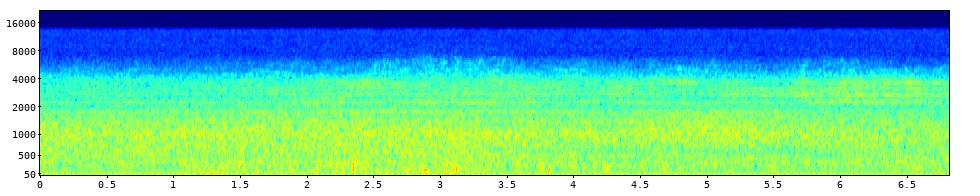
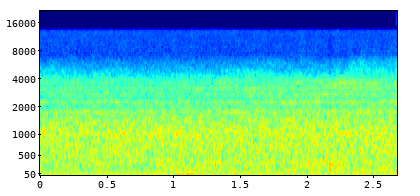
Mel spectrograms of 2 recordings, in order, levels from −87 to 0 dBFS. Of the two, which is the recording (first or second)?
first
